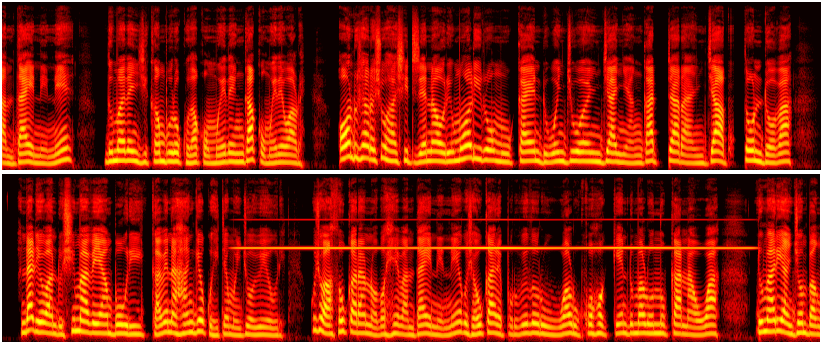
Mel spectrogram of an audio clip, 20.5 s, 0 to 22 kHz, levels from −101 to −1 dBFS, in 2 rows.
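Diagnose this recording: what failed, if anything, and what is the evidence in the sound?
A feedback whistle sits at 3.6 kHz from 13.05 to 19.75 s, after "uriri kavena hange okuhita", just below the speech. Playback stage: likely loudspeaker-to-microphone gain held at feedback's edge.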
